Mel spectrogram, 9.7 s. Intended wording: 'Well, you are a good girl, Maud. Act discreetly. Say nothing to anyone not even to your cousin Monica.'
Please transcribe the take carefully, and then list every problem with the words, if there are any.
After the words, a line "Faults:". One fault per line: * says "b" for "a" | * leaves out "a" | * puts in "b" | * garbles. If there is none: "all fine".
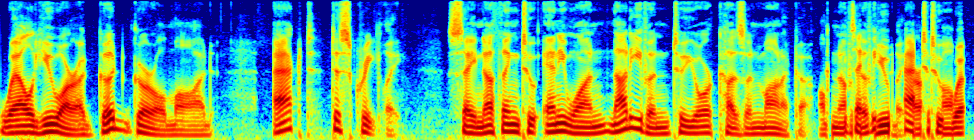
'Well, you are a good girl, Maud. Act discreetly. Say nothing to anyone not even to your cousin Monica.' [garbled]
Faults:
* garbles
